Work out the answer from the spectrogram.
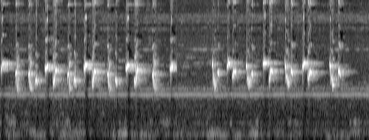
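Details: Yellow-vented bulbul pouring out a long fighting song to goad other bulbuls into singing; fast runs of liquid chirping notes, a brief pause near the middle, then another burst, with a low hum and muffled knocks behind.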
